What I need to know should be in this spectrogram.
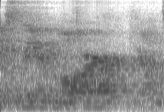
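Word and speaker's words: Meagher: pronounced Mar.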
